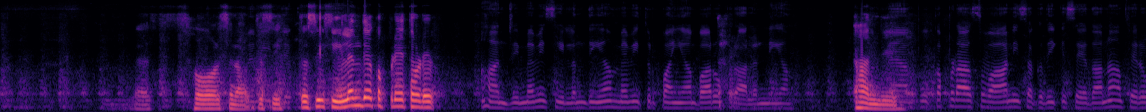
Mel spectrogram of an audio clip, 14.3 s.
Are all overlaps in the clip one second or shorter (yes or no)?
no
